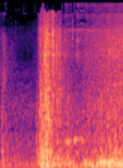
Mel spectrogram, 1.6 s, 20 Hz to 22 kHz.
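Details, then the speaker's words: EZGO TXT golf cart, 298cc Remy engine, after new fuel pump, filter, lines, carburetor, air filter, belts, oil and filter: previously no start, now catches at once and settles into steady low rumble pulling away; normal start and drive-off. "oh damn she took right off she ready hey y'all seen it from a no start to a fire up"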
